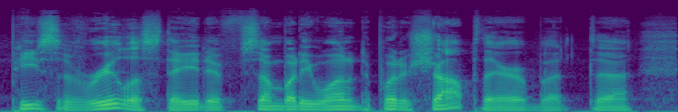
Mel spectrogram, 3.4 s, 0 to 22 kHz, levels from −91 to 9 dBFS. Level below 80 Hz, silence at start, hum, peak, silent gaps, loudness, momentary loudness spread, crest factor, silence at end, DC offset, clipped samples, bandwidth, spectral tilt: -46 dBFS; 0 s; none; -6 dBFS; none; -24 LUFS; 7 LU; 18 dB; 0 s; under 0.1%; under 0.1%; 14.5 kHz; -5 dB/octave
